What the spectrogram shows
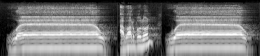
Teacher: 2 ঠোঁট গোল করে মাঝখানে ফাঁক রেখে হরফটি উচ্চারণ করতে হবে।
